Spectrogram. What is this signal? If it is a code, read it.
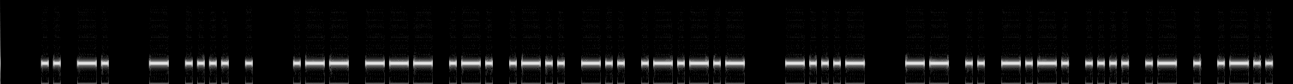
Morse code, heard as a keyed tone, about 20 wpm, 1000 Hz. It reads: IN THE WORLD. <BT> MICHAEL
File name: qotdfiles / 20wpm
